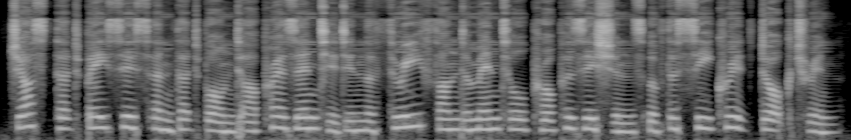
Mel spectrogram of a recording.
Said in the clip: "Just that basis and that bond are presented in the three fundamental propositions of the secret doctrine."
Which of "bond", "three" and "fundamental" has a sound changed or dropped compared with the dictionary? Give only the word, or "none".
none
